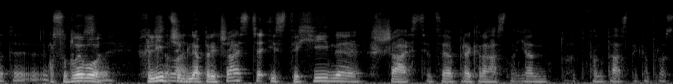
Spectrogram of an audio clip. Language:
Ukrainian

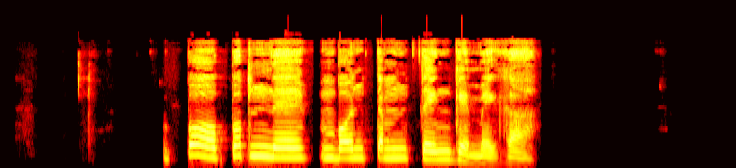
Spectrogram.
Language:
Ngomba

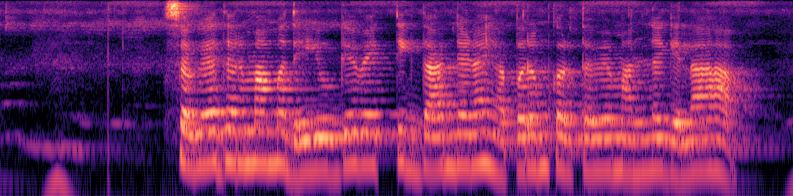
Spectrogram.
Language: Marathi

